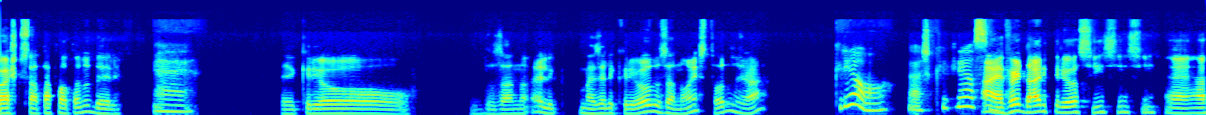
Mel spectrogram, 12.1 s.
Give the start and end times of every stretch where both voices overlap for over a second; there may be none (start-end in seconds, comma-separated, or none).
none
